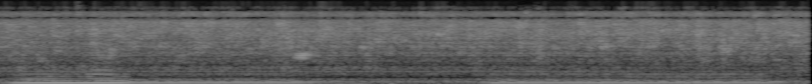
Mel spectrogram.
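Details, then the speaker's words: Running water tap: a deep, steady droning buzz that swells and fades. It comes from a vibrating ceramic disc tap cartridge whose noise reverberated through the house and seemed to come from the boiler. "I don't know if you could hear that, but basically it was a vibrating noise coming from this ceramic disc tap cartridge, and it was reverberating throughout the whole house, and it was actually sounded like it was coming from the boiler, but it wasn't."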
